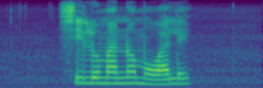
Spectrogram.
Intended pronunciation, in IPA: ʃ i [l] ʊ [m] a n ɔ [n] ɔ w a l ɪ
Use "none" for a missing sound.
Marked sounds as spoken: l, m, m

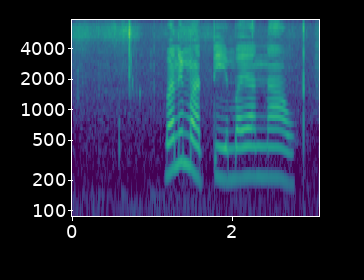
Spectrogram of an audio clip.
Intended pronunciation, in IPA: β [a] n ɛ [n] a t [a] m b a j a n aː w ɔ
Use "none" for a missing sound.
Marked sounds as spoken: a, m, i

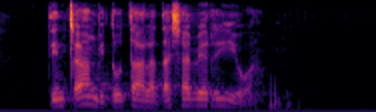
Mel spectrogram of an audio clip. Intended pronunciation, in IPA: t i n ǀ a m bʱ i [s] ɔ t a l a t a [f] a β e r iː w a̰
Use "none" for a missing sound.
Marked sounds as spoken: t, ʃ

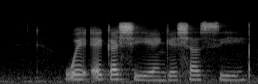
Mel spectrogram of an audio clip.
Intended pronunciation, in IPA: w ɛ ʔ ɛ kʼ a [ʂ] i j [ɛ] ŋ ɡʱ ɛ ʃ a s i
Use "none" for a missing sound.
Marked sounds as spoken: ʃ, ɛ

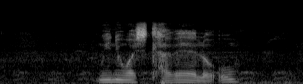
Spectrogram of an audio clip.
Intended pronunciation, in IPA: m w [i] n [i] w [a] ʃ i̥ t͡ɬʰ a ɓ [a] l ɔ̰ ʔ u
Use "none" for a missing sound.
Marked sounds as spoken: i, i, a, ɛ

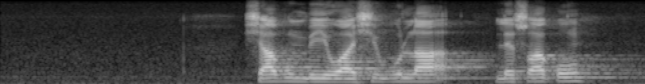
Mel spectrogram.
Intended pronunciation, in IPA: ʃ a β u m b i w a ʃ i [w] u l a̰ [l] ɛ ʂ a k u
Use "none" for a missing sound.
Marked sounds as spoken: β, l

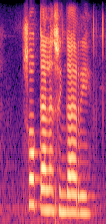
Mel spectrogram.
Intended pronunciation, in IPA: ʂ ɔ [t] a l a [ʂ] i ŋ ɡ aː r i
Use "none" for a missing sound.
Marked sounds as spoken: k, ʂ

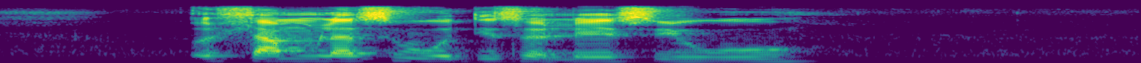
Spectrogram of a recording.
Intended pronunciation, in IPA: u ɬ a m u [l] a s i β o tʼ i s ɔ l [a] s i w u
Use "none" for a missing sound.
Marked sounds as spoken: l, e

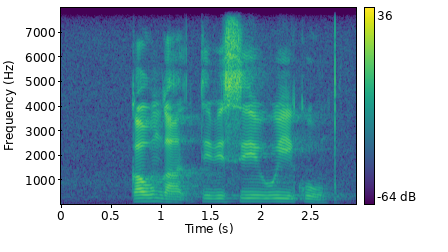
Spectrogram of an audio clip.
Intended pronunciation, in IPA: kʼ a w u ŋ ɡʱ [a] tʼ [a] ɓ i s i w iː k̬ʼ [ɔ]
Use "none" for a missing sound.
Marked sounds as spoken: a, i, u

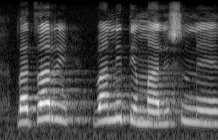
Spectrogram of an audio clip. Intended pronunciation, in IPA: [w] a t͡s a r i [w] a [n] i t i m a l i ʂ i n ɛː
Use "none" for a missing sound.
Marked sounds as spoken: β, β, n

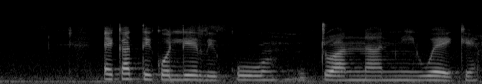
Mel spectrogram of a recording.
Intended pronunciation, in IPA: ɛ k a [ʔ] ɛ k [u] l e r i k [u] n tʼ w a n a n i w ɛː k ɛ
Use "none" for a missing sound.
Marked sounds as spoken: t, ɔ, u

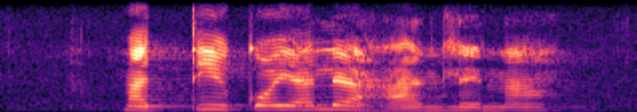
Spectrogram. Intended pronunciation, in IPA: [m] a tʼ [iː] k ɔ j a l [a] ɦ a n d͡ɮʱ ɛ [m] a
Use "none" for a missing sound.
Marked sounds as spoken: m, i, ɛ, n

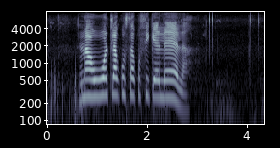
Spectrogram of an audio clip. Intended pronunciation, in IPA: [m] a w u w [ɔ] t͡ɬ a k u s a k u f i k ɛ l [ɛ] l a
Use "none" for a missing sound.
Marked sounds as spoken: n, ɔ, ɛː

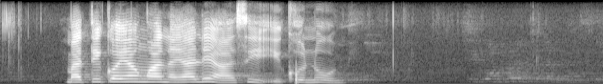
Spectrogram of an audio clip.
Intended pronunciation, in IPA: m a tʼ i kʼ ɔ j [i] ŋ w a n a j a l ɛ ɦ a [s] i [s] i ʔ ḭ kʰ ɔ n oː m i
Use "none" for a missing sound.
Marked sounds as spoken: a, s, none

